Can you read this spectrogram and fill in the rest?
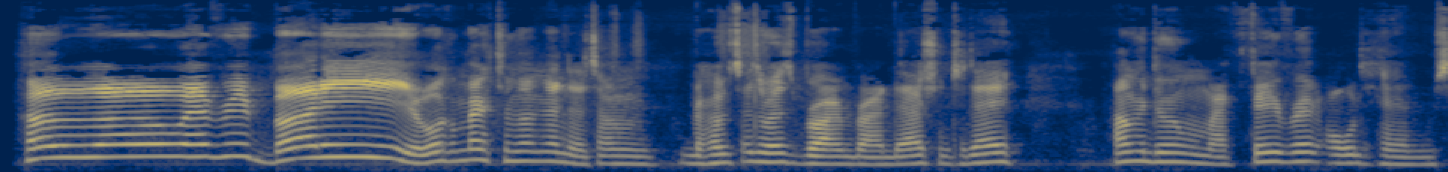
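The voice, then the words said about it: Worn-out, nearly gone voice. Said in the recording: “my voice is practically dead from tonight”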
